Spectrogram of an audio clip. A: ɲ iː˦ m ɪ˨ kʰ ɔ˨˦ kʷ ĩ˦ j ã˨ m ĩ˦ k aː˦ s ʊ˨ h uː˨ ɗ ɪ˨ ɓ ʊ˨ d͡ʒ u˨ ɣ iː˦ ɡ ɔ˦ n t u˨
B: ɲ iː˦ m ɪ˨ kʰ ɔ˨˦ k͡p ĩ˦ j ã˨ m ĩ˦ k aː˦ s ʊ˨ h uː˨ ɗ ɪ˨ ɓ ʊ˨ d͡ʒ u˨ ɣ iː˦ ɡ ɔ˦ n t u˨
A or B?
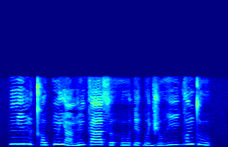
A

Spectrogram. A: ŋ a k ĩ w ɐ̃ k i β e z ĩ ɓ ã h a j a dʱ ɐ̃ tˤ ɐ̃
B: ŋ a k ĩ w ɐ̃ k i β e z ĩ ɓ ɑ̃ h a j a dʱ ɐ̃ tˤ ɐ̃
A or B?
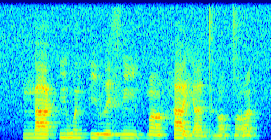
B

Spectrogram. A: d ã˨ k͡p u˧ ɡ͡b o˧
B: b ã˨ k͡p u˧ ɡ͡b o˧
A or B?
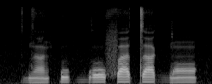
A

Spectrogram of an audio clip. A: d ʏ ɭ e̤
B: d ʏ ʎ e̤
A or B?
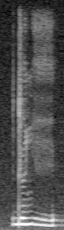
B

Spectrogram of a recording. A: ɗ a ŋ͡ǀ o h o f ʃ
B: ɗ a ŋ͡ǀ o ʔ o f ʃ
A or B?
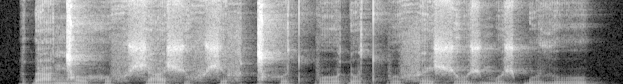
A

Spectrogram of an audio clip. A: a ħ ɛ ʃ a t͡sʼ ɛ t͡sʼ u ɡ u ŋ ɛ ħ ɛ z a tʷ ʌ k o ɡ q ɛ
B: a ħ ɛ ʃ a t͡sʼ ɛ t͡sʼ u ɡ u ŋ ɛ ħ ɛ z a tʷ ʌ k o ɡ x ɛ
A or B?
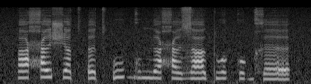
B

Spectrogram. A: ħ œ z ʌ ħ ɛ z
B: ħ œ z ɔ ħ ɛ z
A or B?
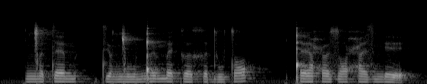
B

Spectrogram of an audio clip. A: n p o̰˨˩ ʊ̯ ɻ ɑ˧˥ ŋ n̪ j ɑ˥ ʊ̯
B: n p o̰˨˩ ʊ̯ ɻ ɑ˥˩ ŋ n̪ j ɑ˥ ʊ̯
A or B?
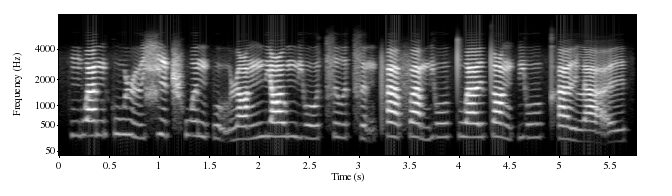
A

